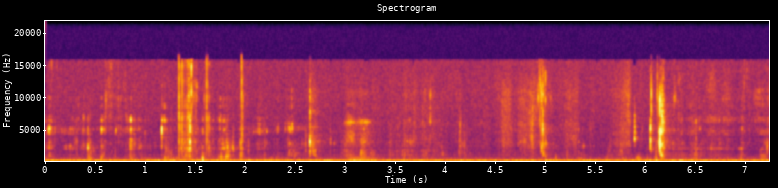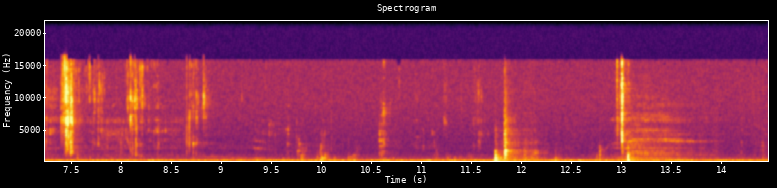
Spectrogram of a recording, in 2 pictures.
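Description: A person chewing a mouthful of bacon cheeseburger with closed lips, close to the microphone: scattered soft wet clicks and smacks over a steady low hum, with a couple of louder clicks near the end.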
